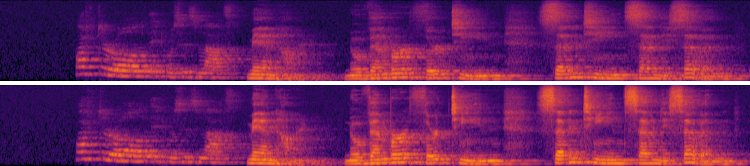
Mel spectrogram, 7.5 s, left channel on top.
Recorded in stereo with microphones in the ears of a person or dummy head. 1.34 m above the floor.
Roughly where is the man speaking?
Right.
